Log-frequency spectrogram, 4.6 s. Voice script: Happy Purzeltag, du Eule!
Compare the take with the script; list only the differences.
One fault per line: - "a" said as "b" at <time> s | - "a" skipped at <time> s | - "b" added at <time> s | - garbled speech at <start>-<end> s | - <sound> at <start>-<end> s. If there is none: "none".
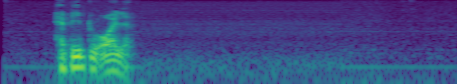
- "Purzeltag" skipped at 0.8 s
